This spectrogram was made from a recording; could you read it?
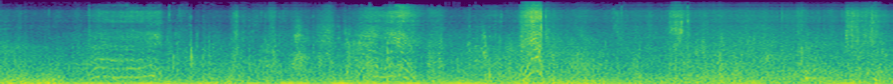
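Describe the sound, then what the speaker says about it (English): A sail bag is unzipped aboard a cruising sailboat at Kalkan, with several close, rasping zipper pulls over steady wind and boat noise, plus a few faint knocks. "Unzip the sail bag."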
